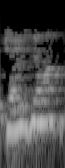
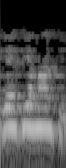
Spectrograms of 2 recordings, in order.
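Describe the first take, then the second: First: "diamante" rising, low and soft; echo question. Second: "diamante" falling, softly stated; matter-of-fact statement. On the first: Checking Carlos Eduardo's rank, low questioning rise on "diamante". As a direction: repeat "diamante" as a hushed question. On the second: Friend reporting Carlos Eduardo's rank, falling "diamante". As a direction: state "diamante" as settled news. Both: Retold or imitated.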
